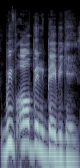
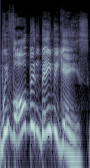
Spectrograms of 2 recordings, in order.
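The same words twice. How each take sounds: First: Low, dropping restatement of the admission; settled afterthought. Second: High, emphatic admission that sweeps everyone in; insistent concession. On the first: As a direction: repeat it lower, as a settled fact. Repeats it as lower afterthought. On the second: Insists, then repeats as concession. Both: Real, not acted.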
